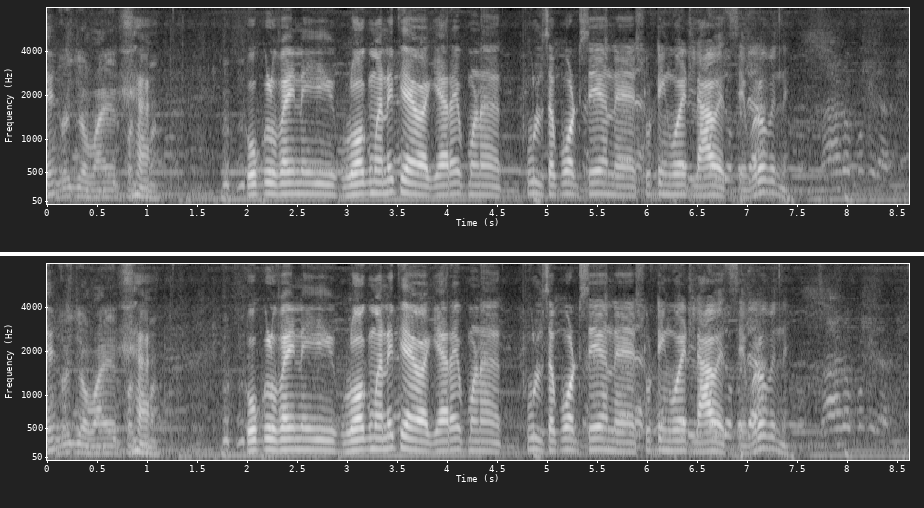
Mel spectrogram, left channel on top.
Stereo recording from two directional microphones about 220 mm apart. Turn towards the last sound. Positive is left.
turn(degrees=-10)  # may be behind; listen again after turning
